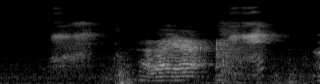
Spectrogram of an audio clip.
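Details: A Senegal parrot talks to its owner in three quick, raspy, high-pitched phrases of imitated Korean words ("mom", "hello" and a clumsy "I love you"), each under a second long, in a quiet room.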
